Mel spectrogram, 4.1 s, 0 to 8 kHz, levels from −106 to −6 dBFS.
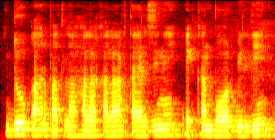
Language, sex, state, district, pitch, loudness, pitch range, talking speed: Chakma, male, Tripura, Unakoti, 105 Hz, -19 LUFS, 105-110 Hz, 145 wpm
